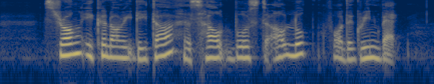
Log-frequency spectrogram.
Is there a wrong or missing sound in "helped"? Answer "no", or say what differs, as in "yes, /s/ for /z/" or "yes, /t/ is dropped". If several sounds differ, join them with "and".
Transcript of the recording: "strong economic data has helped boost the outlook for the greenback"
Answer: yes, /p/ is dropped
